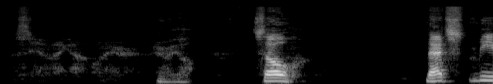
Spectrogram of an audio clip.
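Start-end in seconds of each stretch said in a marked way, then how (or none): 0.1-1.9 whispered aside to himself; host whispering while looking for a photo. Real, not acted. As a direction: murmur it under your breath while searching. Host searching, aside off-mic.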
